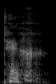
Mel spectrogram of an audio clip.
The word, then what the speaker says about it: TeX: this one million times T is Greek letter toe e is Greek letter Epson and X is Greek letter G yes and more says interesting uh properly pronounce it yeah tech tech I'm sure Tech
